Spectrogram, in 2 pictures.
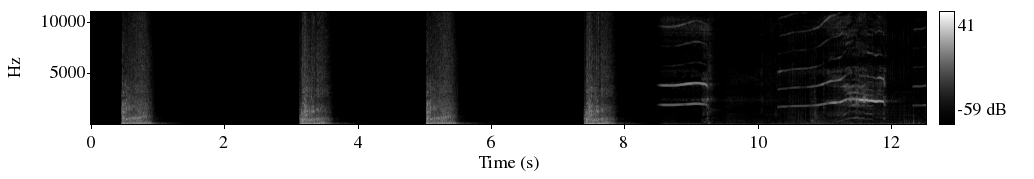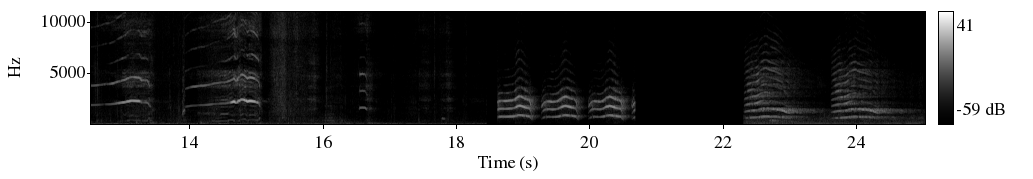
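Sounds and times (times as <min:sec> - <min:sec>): rising whistle-like animal cries: 0:08.5 - 0:09.4, 0:10.3 - 0:15.1.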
